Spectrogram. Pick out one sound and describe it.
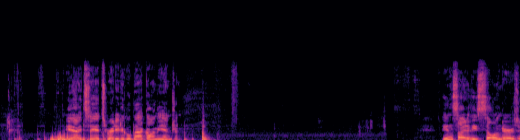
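A man speaks calmly close by, explaining.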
